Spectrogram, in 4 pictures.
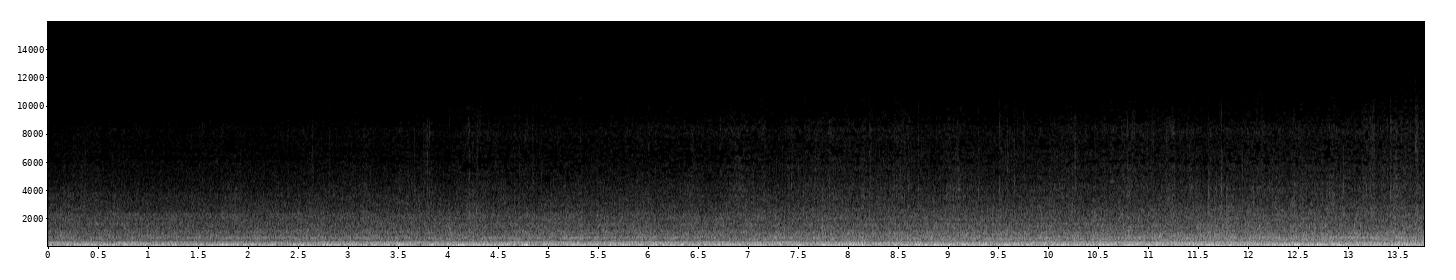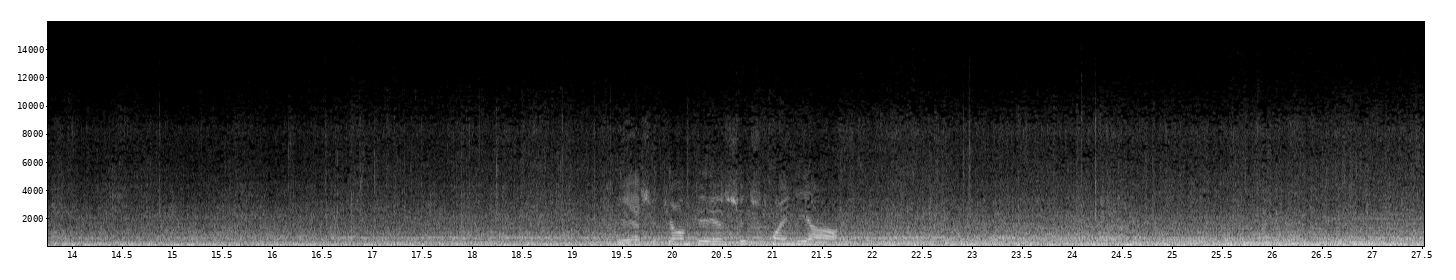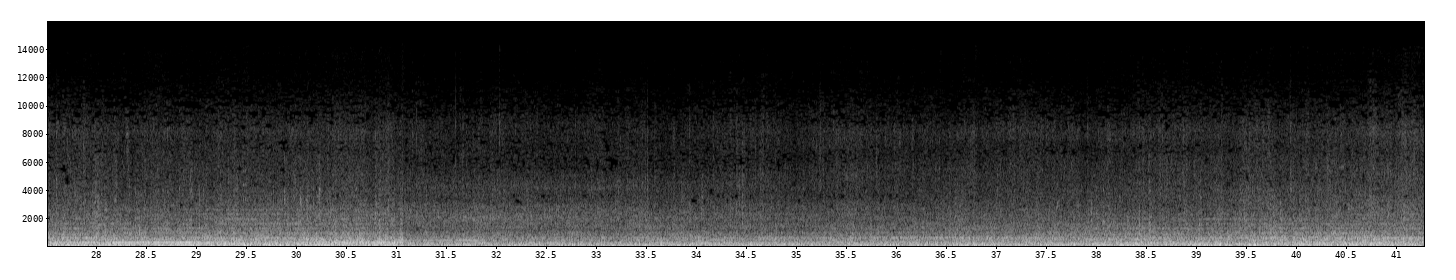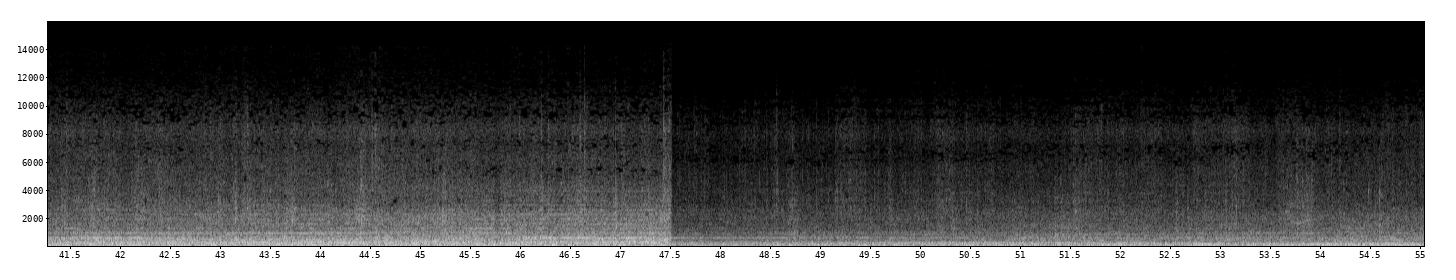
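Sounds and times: harvester engine droning: 0.0 - 55.0.

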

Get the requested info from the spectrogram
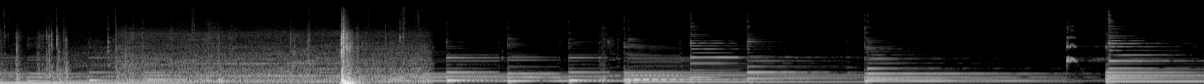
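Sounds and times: acoustic guitar strumming: 0.2 - 12.0.

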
